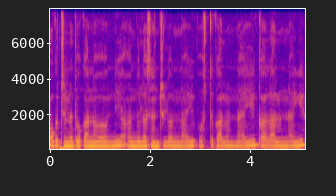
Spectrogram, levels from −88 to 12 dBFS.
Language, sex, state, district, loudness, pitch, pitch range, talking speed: Telugu, female, Andhra Pradesh, Krishna, -14 LUFS, 230 Hz, 225-240 Hz, 130 wpm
